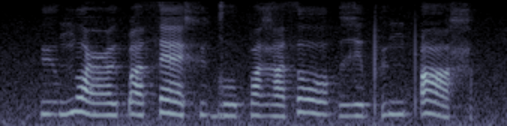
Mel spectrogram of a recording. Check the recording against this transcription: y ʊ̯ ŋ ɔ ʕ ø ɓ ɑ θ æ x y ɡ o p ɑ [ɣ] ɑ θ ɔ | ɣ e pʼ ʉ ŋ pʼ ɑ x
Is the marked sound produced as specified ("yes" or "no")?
yes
